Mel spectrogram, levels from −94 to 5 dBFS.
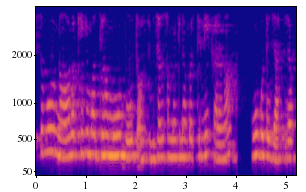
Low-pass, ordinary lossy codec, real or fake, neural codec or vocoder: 3.6 kHz; none; real; none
